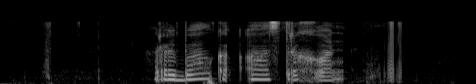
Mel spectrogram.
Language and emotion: Russian, sad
